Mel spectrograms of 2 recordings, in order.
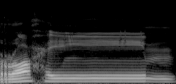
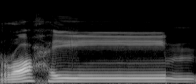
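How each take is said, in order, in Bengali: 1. র-এর পরের স্বরধ্বনিটি গোলাকার 'o'। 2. র-এর পরের স্বরধ্বনিটি গোলাকার 'o'।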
